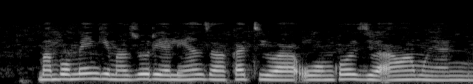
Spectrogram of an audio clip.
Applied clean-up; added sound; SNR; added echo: none; none; none; none.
